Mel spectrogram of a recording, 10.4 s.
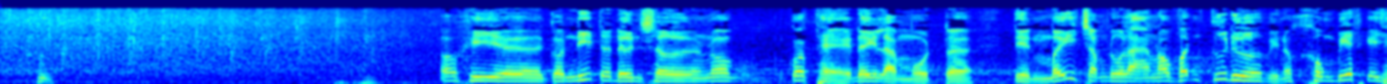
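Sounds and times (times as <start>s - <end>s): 
crowd applauding for a child: 0.0s - 2.9s
speech: 0.2s - 0.6s, 3.3s - 10.4s.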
